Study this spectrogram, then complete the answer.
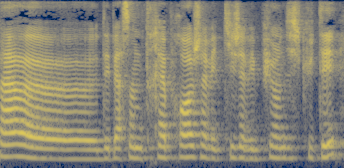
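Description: At a fairly slow pace, an unremarkable speaking voice talks with fairly even intonation. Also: woman. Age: 20s. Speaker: business school student, cosmetic surgery patient. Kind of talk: testimony.

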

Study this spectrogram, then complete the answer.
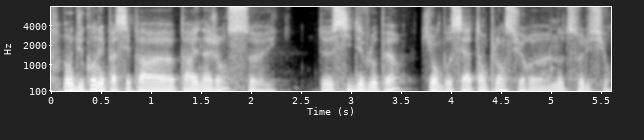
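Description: Speaking at a fairly quick pace, a man has a fairly low pitch. His voice is somewhat breathy. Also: ordinary pitch variation, very clean recording, silent background. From Paris suburbs (Sarcelles), France. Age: 30s. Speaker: startup founder. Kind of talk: casual interview.

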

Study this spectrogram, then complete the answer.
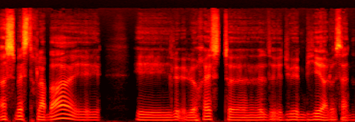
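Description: A man's dark, mellow tone comes through a dry, close sound with no echo on a very clean recording with a silent background. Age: 50s. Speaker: car dealership executive. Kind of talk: interview conversation.

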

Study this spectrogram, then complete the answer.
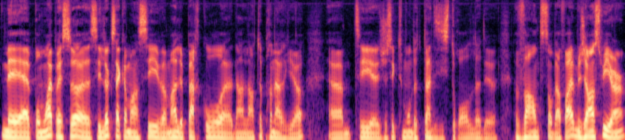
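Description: Speaking with a Quebec accent, a man shows ordinary pitch variation. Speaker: entrepreneur. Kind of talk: interview.

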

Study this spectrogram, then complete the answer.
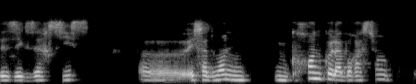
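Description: This woman has an ordinary speaking voice, fairly high in pitch, and talks at a fairly slow pace with fairly even intonation. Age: 40s. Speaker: psychologist. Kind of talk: interview.

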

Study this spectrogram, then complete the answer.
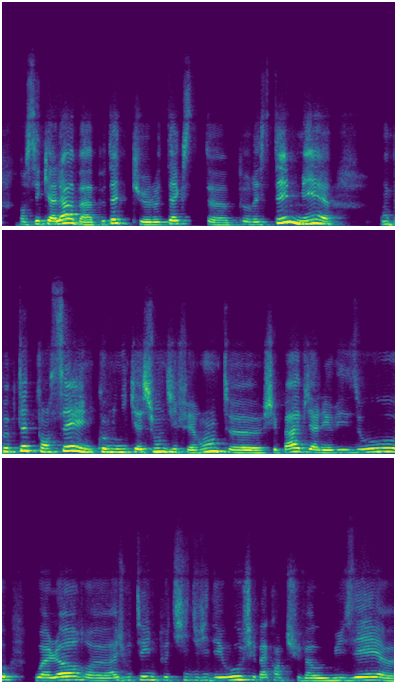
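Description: A woman speaks at a moderate pace with a fairly high, somewhat breathy voice. Her pitch variation is ordinary. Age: 30s. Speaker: artist and art startup founder. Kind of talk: interview. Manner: casual, hesitant with fillers.

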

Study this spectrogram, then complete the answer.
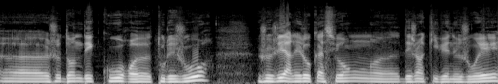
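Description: Fairly high-pitched and monotone with flat intonation, a man speaks at a fairly slow pace in a dry, close sound with no echo. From Dordogne, southwest France. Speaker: padel coach. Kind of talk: radio interview. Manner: halting, with repetitions.

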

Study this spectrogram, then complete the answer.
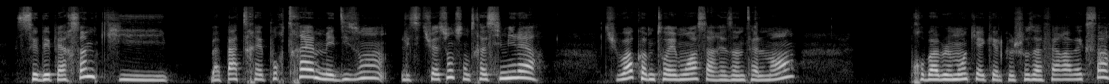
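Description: Against a silent background in a very clean recording, a woman speaks at a moderate pace with a dark, mellow tone, a fairly high pitch, ordinary pitch variation, and long, frequent pauses. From Brittany, France. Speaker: transformation coach, hypnotherapist. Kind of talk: casual interview chat.

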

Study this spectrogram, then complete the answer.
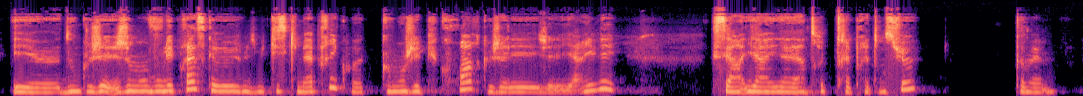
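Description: A woman speaks at a fairly slow pace in a dark, mellow, somewhat breathy tone with ordinary pitch variation. The sound is dry and close with no echo. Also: medium pitch for a woman. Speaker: pop singer. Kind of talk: interview. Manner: halting, many hesitations.

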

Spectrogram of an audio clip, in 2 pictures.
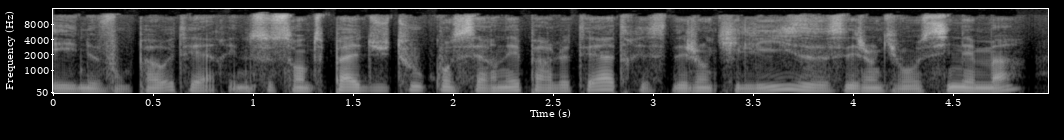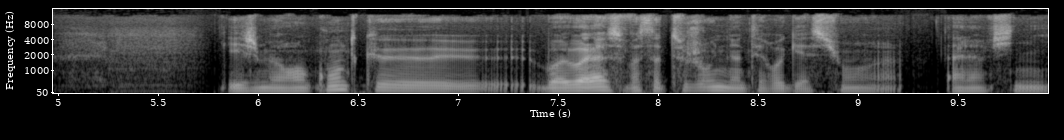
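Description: In a dry, close sound with no echo, a man speaks at a fairly quick pace with a dark, mellow tone and fairly even intonation. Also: medium pitch for a man. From Camargue, southern France. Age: 30s. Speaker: playwright, stage director and actress. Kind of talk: interview. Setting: stage. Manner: halting.

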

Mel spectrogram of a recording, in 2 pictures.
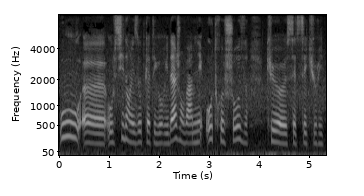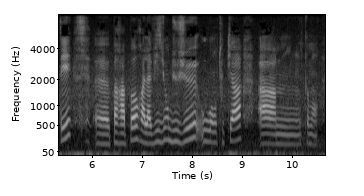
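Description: Speaking at a medium pitch, a woman moves at a fairly slow pace with long, frequent pauses and ordinary pitch variation. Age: 40s. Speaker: judo practitioner and coach. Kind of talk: interview. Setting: summer training camp. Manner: halting.

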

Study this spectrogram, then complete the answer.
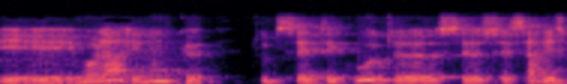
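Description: A man talks in a fairly low voice with fairly even intonation. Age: 40s. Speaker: real estate agent. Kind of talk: interview. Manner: hesitant, many fillers.

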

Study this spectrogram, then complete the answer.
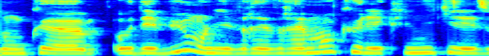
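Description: A woman uses a normal speaking voice in a very clean recording with a silent background. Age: 30s. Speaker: film and photo advertising producer. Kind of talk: interview.

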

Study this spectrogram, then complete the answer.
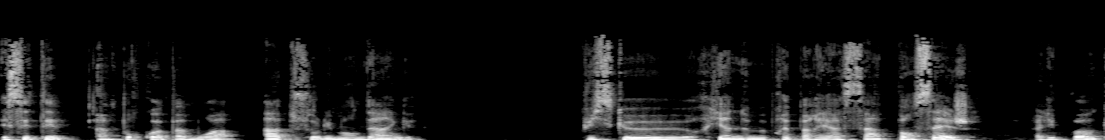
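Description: A woman speaks very slowly at a very deep, low pitch, her voice somewhat breathy. Her loudness stays very even, and she leaves long, frequent pauses. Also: ordinary pitch variation. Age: 60s. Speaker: PR agency head and meditation teacher. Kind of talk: interview.

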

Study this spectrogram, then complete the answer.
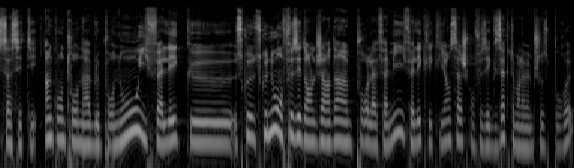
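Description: A woman with a fairly low pitch speaks in an animated tone with ordinary pitch variation, in a very clean recording with a silent background. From northern France (Arras). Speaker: farmer. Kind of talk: interview. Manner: animated, with frequent repetitions.

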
